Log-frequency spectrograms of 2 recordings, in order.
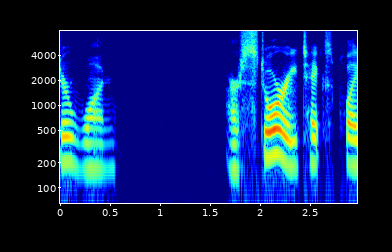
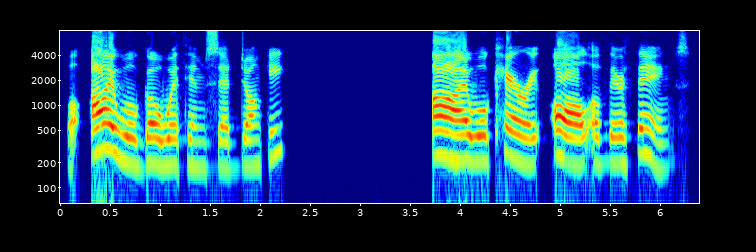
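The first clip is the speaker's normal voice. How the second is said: louder, firm promise; brave donkey; 11 dB louder than usual. A narrator's reading. Donkey offering to go, louder and firm. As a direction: promise it boldly.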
